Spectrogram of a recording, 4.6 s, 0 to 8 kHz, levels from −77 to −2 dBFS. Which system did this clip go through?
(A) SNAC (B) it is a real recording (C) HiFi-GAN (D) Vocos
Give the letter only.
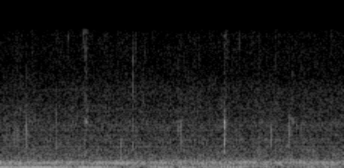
B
